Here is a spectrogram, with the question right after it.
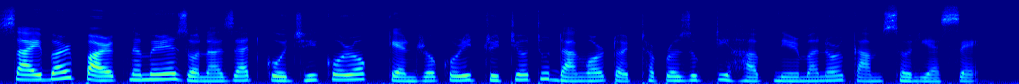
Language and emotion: Assamese, neutral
